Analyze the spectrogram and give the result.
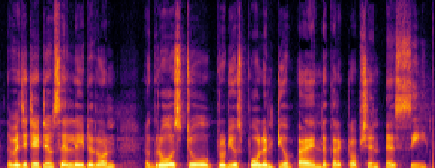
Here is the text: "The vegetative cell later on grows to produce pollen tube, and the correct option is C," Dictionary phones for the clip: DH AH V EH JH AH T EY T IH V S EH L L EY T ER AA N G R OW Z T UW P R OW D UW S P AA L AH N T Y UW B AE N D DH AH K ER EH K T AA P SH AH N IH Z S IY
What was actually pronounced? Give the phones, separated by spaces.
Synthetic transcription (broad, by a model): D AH V EH JH AH T EY T IH V S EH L L EY T ER AA N G R OW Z T UW P R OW D UW S P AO L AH N T Y UW B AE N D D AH K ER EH K T AA P SH AH N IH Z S IY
